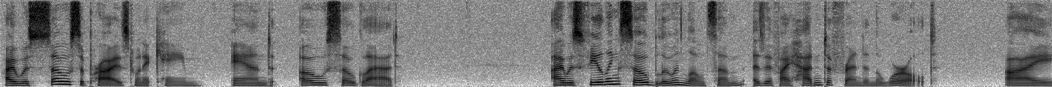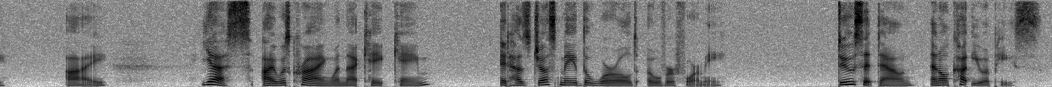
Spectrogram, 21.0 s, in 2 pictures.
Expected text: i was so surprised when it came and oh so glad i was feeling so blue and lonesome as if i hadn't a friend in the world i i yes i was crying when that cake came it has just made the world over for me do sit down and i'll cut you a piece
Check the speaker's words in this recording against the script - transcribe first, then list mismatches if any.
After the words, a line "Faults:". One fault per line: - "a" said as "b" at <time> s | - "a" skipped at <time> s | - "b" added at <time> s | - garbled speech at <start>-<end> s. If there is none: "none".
i was so surprised when it came and oh so glad i was feeling so blue and lonesome as if i hadn't a friend in the world i i yes i was crying when that cake came it has just made the world over for me do sit down and i'll cut you a piece
Faults:
none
